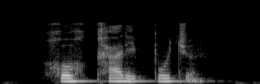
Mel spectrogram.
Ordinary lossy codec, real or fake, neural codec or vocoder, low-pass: MP3, 48 kbps; real; none; 7.2 kHz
